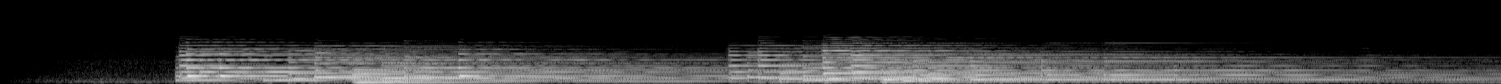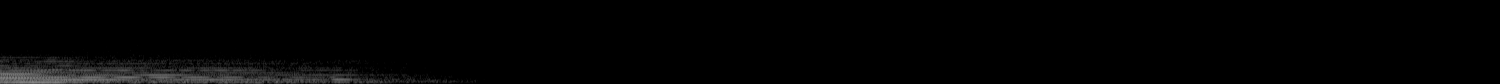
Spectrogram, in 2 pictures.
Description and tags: lonely-dance-riff2
movie, cinematic, sad, dane, lonely, film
